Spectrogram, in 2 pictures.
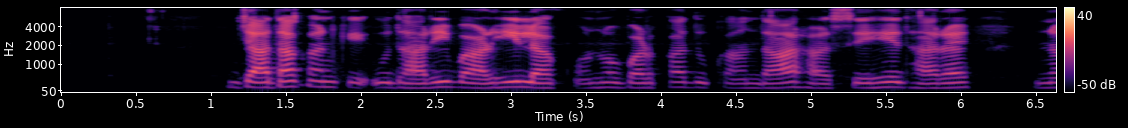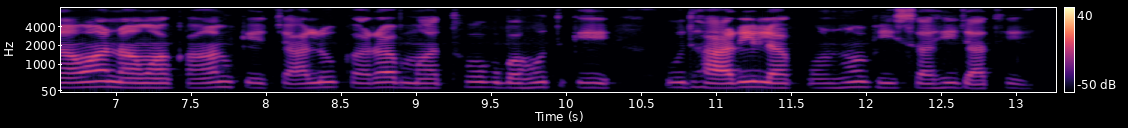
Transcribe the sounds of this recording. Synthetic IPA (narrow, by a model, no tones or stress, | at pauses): d͡ʒaːd̪akənkeʔʊd̪ʱaːɾibaːɽilakoːnõbəɽkad̪ʊkaːnd̪aːɾɦəɾseːɦed̪ʱaːɾəj | naːʋanaːʋakaːmket͡ʃaːlukəɾəbmat̪ʰoːɡbəɦʊt̪ke | ʊd̪ʱaːɾilakoːnõbʱisəɦid͡ʒaːt̪ʰeː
